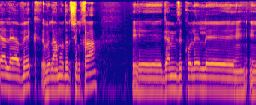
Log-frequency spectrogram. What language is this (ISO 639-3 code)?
heb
